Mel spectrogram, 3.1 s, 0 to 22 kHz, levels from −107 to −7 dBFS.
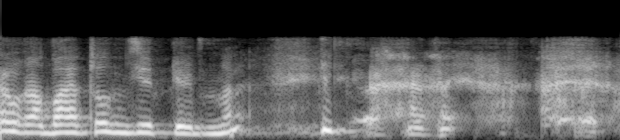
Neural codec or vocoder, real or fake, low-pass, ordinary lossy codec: codec, 24 kHz, 1.5 kbps, HILCodec; fake; 7.2 kHz; none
